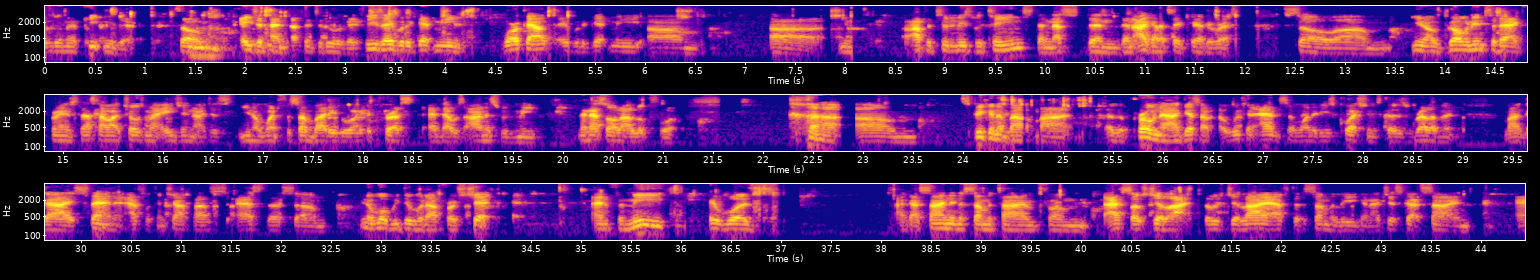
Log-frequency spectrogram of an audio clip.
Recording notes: a series of live discussions, hosted on Instagram Live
